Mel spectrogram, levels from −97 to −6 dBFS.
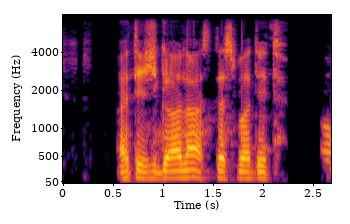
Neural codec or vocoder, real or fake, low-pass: none; real; 7.2 kHz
